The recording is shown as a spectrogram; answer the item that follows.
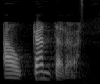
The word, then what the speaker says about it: Alcantara: That's very close. It's actually a city in Spain pronounced Alcantara.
